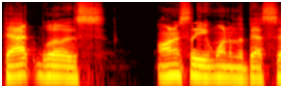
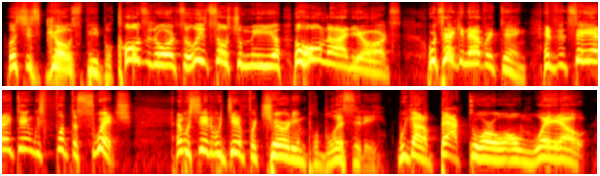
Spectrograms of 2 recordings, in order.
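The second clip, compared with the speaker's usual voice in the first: much higher and louder, building to a shout; excited scheming rant; 9 semitones higher, 8 dB louder than usual. Acted. Partner lays out the getaway plan in an excited shout. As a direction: fire up the plan like a gleeful crook.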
